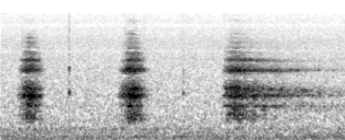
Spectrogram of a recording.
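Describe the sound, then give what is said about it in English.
Three exhalations out through the mouth during a guided meditation breathing exercise: two short, soft breaths a second apart, then a longer, trailing third exhale, all faint and breathy. “we're going to release the technique with a normal inhalation and exhaling three times out of the mouth”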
